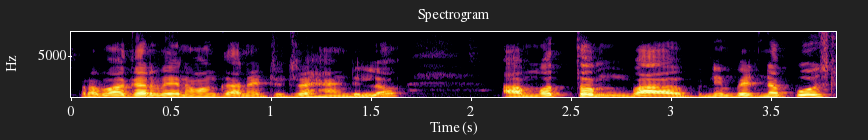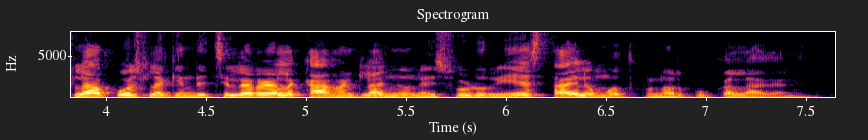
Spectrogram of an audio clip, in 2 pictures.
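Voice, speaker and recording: High-voiced Telangana man ranting. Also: racing. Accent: Telangana Telugu. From Telangana, India. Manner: indignant, combative, rhetorical. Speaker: political commentator. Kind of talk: heated opinion commentary.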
